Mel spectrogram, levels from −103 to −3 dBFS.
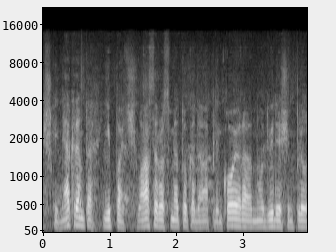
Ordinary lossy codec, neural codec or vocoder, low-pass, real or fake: AAC, 64 kbps; vocoder, 44.1 kHz, 128 mel bands, Pupu-Vocoder; 14.4 kHz; fake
